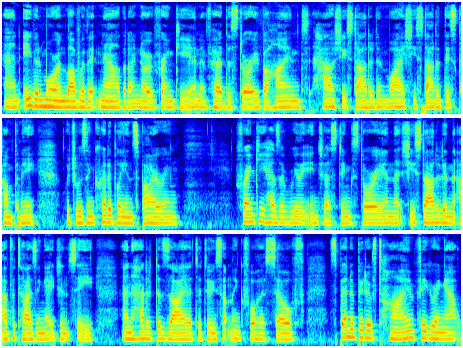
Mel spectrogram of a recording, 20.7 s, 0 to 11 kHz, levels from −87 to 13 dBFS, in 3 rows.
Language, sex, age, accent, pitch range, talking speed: English, female, 20-39, Australian, 135-150 Hz, 175 wpm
